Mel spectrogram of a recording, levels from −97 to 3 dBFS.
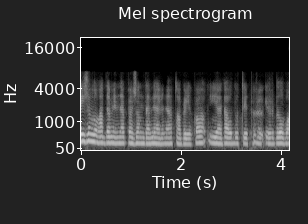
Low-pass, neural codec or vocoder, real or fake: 7.2 kHz; codec, 16 kHz, 1 kbps, FreqCodec, smaller model; fake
